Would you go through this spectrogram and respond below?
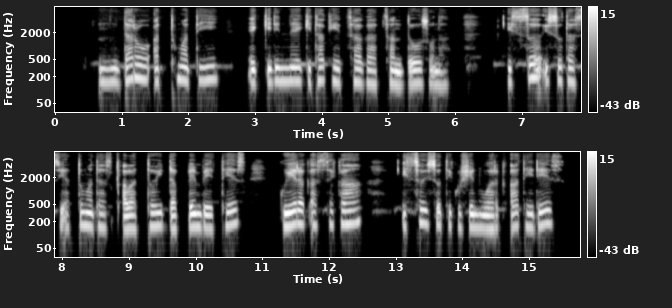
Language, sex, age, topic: Gamo, male, 18-24, government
